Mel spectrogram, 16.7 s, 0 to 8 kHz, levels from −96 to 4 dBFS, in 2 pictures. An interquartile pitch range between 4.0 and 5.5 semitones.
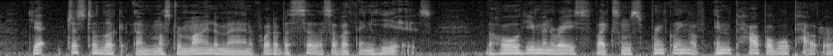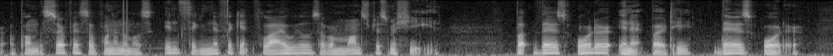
No: average, 3.6 semitones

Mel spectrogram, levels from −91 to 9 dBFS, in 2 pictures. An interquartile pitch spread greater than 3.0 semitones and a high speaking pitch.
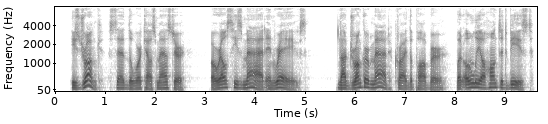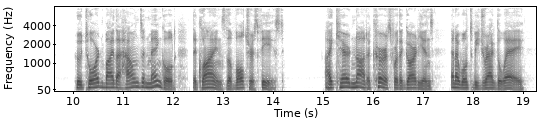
No: wide, 5.5 semitones; low, 110 Hz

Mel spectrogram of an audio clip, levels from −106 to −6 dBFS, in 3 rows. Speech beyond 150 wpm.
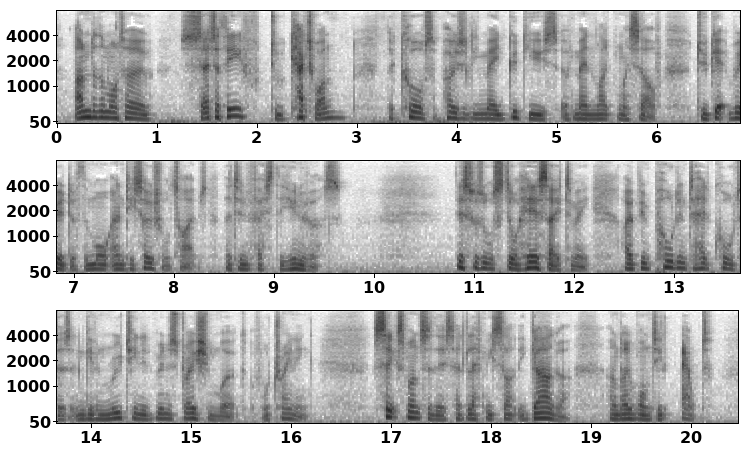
Yes: average, 190 wpm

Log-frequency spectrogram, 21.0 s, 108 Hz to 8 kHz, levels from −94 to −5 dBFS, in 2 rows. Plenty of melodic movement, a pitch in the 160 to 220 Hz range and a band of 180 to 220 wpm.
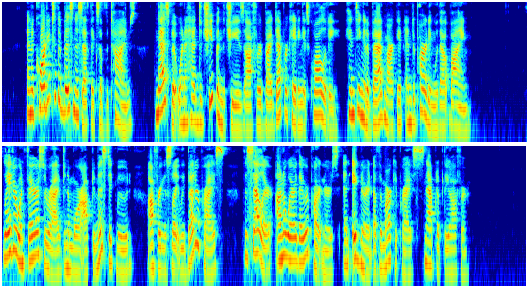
No: wide, 6.6 semitones; high, 190 Hz; average, 170 wpm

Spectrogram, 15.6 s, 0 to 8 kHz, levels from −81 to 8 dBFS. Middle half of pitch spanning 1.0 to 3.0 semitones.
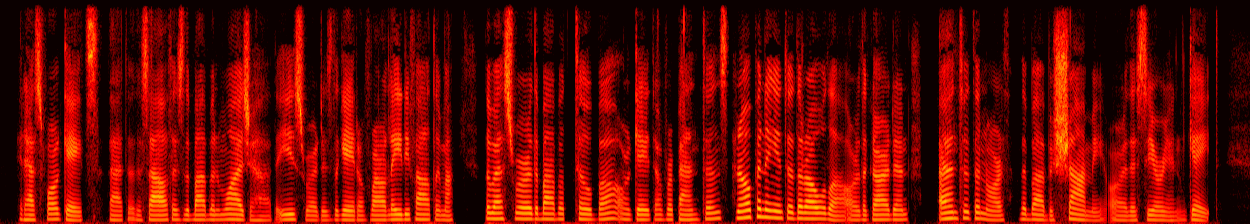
Yes: narrow, 2.6 semitones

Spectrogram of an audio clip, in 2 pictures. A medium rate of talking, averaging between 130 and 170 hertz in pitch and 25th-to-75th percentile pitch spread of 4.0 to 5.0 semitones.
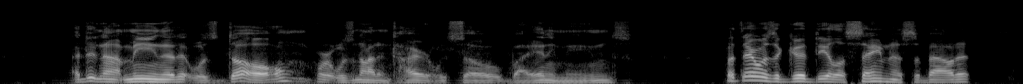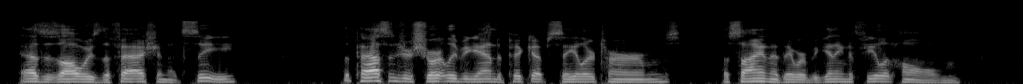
No: average, 155 wpm; low, 115 Hz; average, 4.6 semitones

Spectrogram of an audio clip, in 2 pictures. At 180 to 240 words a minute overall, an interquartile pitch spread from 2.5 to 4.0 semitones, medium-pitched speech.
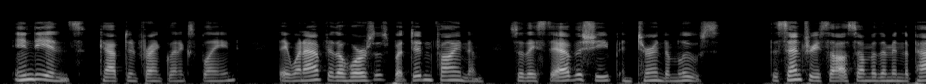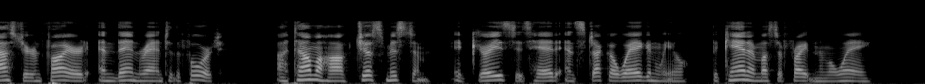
Yes: average, 190 wpm; average, 3.3 semitones; medium, 175 Hz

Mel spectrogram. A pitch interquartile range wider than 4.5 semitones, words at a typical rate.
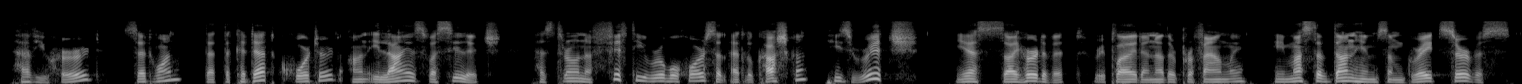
Yes: average, 5.3 semitones; average, 155 wpm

